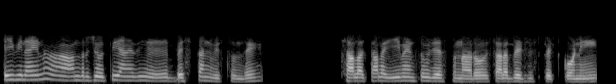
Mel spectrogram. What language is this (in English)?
Telugu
